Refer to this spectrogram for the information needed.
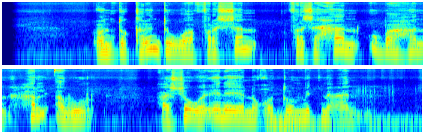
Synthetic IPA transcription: ʕʊnt̪ʰʊkʰɐɾɪnt̪ʰʊwɑːf | fɐrsɐħanʊbaːɦɐnhɐlɐwuːr | ʕɑʃɔwɑːʔɪnɛjnɔqɔt̪ʰɔmɪd̪mɑʕɑn

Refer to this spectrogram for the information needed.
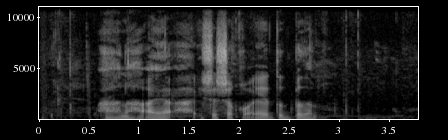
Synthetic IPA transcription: ʕaːnɐɦɐ̰ʔɐjaːʔɐhɪʃɐʃɑqɔ̰ʔɛːd̪ɐd̪̚bɐðɐn

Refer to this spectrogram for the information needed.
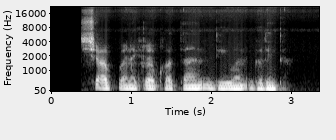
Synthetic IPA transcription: ʃɑʕɑb̚wɛjnɐkʰɑqɑjb̚qɑːt̪ʰaːnd̪iːwaːŋɡɐlɪnt̪ʰɐ̥

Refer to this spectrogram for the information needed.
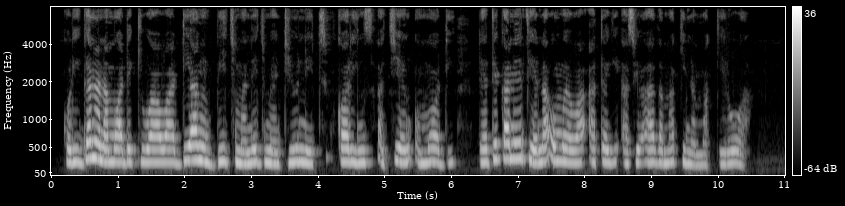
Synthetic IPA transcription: koɾiɡananamadekiwawadɪaŋbit͡ʃmaned͡ʒmɛntjunitkɔɾinsat͡ʃjeŋɔmɔdi | d̥ɛtekanet̪jenaʔomɛwaʔatɛɡiʔasjɔad̪amakinamakiɾoa

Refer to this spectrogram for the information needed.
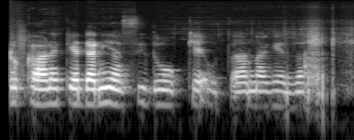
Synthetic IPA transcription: dokaːlɛkɛdaniasiðokɛot̪aːnaɣɛða

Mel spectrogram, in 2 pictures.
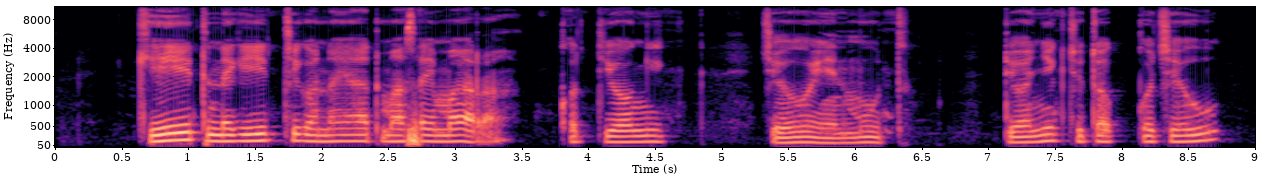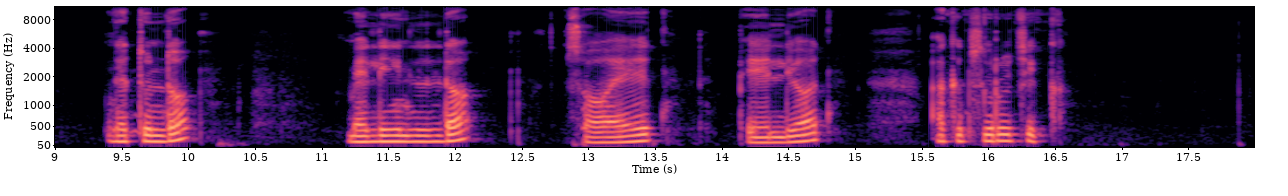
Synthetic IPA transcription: kʰitnɛkit̚t͡ʃikɔnajatmasajmaɾa̰ | kʰotjɔŋik̚ | t͡ʃeoenmut | tjoɲikt͡ʃutɔkːot͡ʃeu | ŋetundɔ | melindɔ | sɔet | peljɔt | akipsuɾut͡ʃik

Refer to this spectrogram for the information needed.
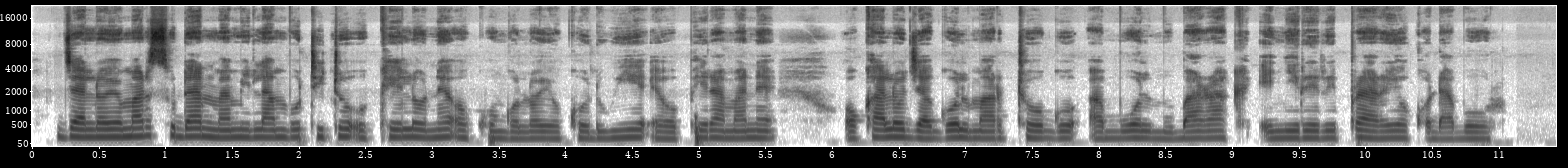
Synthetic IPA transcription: d͡ʒalɔjɔmarsudanmamilambotitoʔokʰelonɛʔɔkwoŋɡolɔjɔkʰodwieʔeɔpɪɾamanɛ | ɔkalɔd͡ʒaɡolmartʰoɡoʔabwolmubaɾakeɲeɾeɾepɾaɾɛɔkʰɔdabor

